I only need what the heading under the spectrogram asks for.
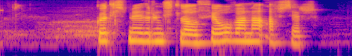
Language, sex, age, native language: Icelandic, female, 30-39, Icelandic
